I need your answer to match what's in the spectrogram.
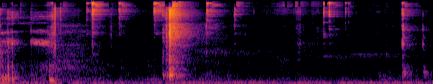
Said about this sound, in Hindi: एक चेन बनाएंगे और धागा काट के हटा लेंगे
